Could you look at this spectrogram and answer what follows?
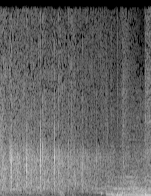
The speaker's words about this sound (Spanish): Amén, hermanos. Si Dios le habló, den un aplauso al Señor.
